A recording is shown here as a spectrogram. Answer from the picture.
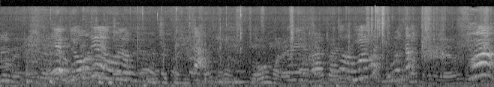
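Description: Young children's voices babbling and chattering, with a low steady rumble underneath.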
